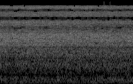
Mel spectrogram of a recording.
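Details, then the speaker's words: Dental air syringe drying etched teeth before bonding a class 2 composite, one side dried to slightly moist and teeth I and J deliberately over-dried chalky: steady loud continuous hiss of air. "So I'm going to dry this side perfectly. Now I'm going to over dry I and J."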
